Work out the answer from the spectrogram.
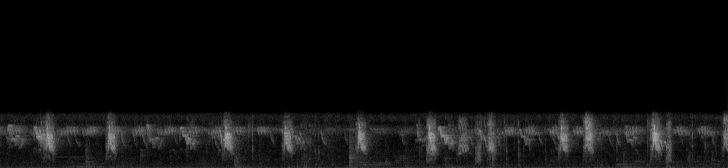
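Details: Noisy weaver (manyar) chicks, used as a lure for trapping: high, harsh chirps repeated in quick bursts about every half second, several overlapping calls, faint low background hum.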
